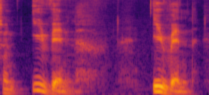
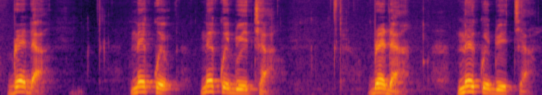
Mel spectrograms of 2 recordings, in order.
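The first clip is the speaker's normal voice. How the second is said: pitched-up patois Brother, make we do it here; Jamaican patois; 3 semitones higher than usual. Shown as a demonstration. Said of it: "Brother, let us do it here".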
